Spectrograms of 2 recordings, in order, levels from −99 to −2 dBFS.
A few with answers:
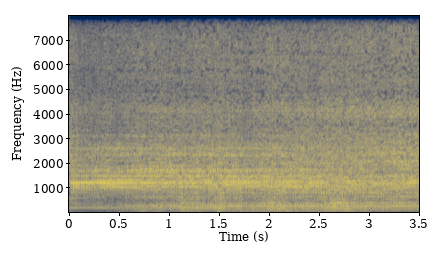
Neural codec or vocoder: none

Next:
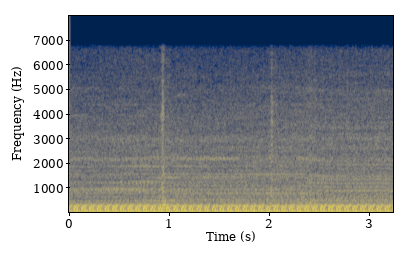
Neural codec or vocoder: none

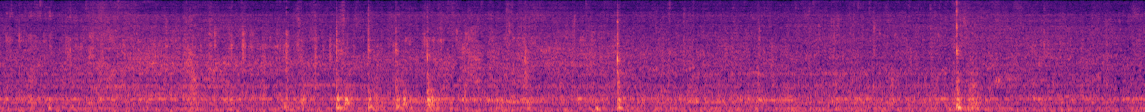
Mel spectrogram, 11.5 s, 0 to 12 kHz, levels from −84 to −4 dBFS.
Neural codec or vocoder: vocoder, Vocos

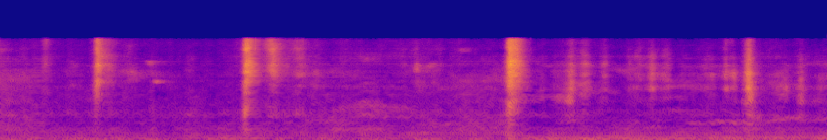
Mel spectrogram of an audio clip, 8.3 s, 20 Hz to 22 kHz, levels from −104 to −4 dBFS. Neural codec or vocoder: vocoder, Vocos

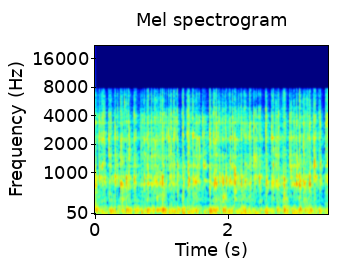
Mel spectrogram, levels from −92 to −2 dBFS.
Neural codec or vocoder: codec, SNAC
